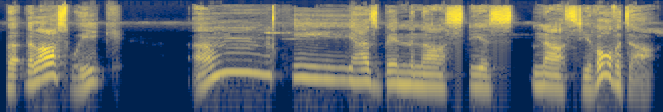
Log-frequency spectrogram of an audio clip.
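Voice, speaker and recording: A man's voice: on the high side, sing-song, slow pace, a little mellow, exaggerated voice. A British man voicing a cheerful, chatty male bard in an audio roleplay, doting and slangy as he talks. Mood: grave.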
